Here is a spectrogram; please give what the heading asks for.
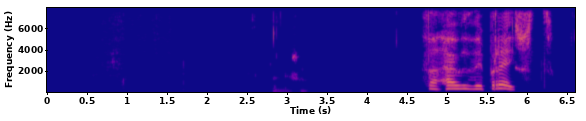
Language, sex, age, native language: Icelandic, female, 8, Icelandic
